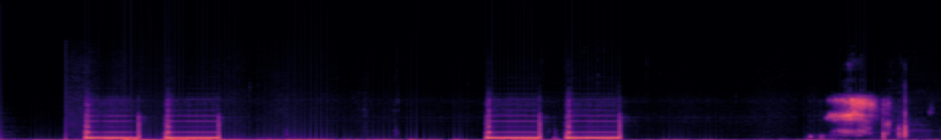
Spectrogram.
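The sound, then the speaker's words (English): A phone call being placed after dialling a number, the line answering with two pairs of short buzzing ring tones separated by a long pause, over a low hum, ending with a brief noisy burst. “Let me see if I can dial this number.”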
